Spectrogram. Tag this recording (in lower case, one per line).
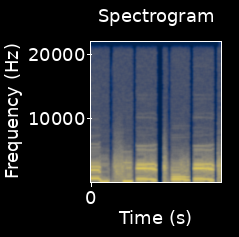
human voice
speech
